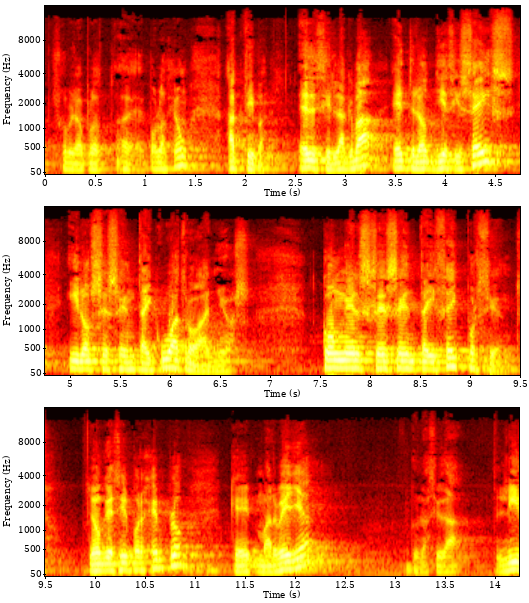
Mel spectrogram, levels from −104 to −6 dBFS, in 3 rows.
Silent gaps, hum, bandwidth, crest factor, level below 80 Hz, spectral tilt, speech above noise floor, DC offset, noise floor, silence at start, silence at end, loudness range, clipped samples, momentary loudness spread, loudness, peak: none; none; 15 kHz; 16 dB; -42 dBFS; -6 dB/octave; 27 dB; under 0.1%; -46 dBFS; 0 s; 0 s; 4 LU; under 0.1%; 15 LU; -19 LUFS; -4 dBFS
